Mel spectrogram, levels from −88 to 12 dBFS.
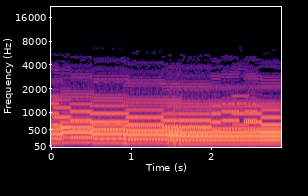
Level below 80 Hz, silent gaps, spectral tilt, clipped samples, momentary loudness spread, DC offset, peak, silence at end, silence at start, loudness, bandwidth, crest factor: -48 dBFS; none; -8 dB/octave; under 0.1%; 2 LU; under 0.1%; 0 dBFS; 0 s; 0 s; -11 LUFS; 5.2 kHz; 10 dB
